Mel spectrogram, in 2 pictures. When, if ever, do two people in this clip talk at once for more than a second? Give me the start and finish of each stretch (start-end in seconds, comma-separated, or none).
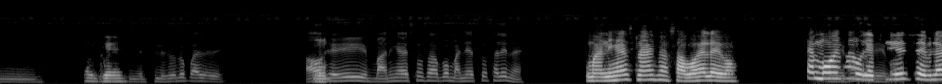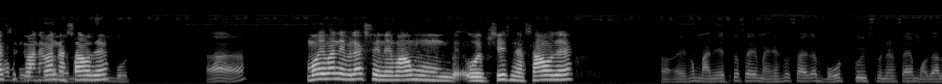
8.2-10.4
